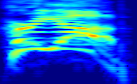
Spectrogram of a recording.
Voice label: hurry up, Male; Kenney's Sound Pack; Voiceover Pack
